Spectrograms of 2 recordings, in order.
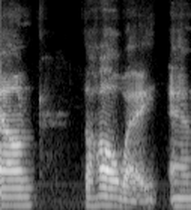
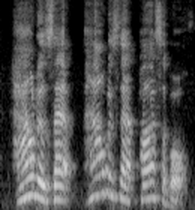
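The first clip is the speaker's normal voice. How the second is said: higher amazed wonder; 10 semitones higher than usual. Real, not acted. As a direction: still amazed by the hit. Still amazed at event.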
